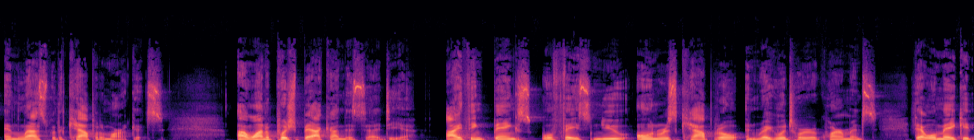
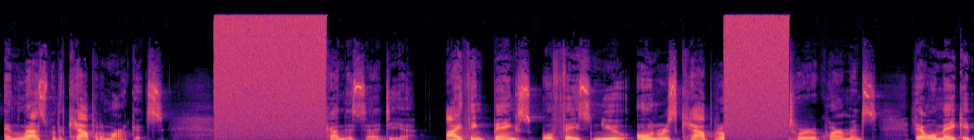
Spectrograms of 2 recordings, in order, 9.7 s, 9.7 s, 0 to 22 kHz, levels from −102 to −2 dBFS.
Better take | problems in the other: first | audio cutting out; filled with static; at 2 s for 1 s and at 7 s for 0.5 s

